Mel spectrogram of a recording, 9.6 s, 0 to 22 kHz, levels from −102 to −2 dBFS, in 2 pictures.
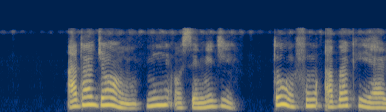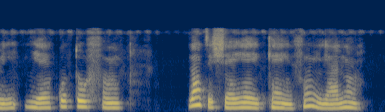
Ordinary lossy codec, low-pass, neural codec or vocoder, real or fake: none; none; codec, 16 kHz, 4 kbps, FreqCodec, smaller model; fake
